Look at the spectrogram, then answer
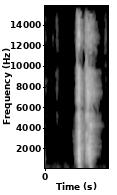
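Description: A magazine goes into a Springfield pistol with two quick metallic clicks close together, sharp and near, with no talk.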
